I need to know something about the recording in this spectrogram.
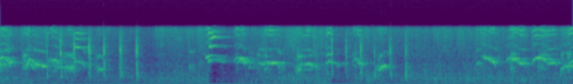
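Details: American Bulldog pups aged four and a half weeks whine and yip in uneven bursts, thin pitch-sliding cries broken by scattered sharp taps and clicks, with a short near-silent gap partway through.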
